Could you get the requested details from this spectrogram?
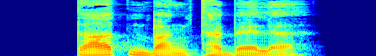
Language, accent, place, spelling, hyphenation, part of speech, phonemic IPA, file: German, Germany, Berlin, Datenbanktabelle, Da‧ten‧bank‧ta‧bel‧le, noun, /ˈdaːtn̩baŋktaˌbɛlə/, De-Datenbanktabelle.ogg
- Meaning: table (grid of data in rows and columns)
